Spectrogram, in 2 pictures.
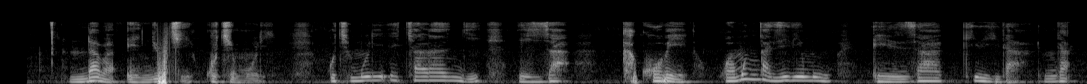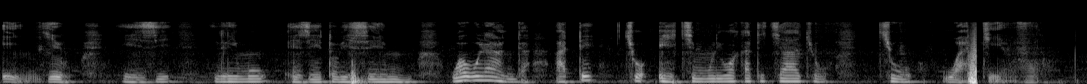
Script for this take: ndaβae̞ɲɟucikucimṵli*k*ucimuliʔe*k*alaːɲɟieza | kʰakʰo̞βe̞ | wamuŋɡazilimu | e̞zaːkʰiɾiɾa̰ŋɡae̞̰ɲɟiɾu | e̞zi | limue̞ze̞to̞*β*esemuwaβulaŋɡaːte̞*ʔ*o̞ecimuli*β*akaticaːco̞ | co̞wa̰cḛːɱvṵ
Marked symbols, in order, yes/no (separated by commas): yes, no, yes, no, no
